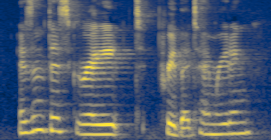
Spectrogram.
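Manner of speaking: thick, heavy, dripping sarcastic tone. Holding up a war novel as bedtime reading: heavy sarcasm. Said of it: "she says with a heavy dose of sarcasm".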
